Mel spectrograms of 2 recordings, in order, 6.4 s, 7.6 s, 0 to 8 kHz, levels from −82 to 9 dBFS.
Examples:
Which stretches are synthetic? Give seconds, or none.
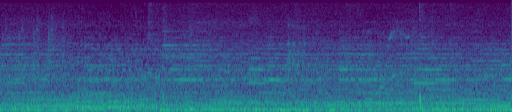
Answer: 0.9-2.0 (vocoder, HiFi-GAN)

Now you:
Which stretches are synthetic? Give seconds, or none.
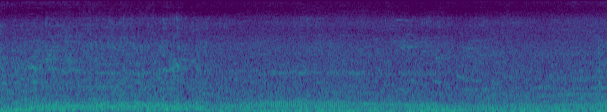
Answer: 0.4-2.6 (vocoder, HiFi-GAN)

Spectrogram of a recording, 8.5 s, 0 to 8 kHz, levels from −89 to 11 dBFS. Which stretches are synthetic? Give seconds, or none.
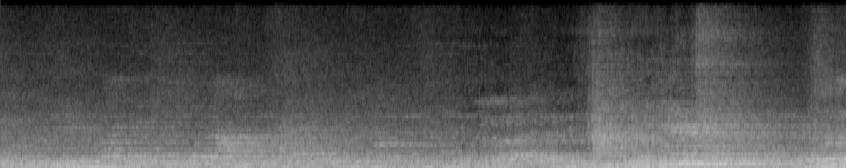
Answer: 4.6-5.1 (vocoder, HiFi-GAN); 5.5-6.8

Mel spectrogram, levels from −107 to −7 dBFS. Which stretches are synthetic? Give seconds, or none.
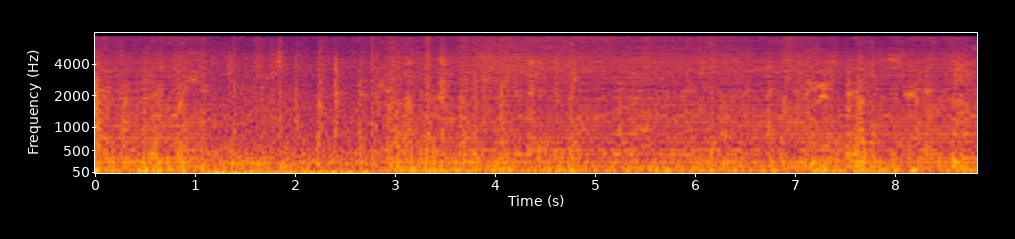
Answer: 0.0-1.1 (vocoder, HiFi-GAN); 2.9-8.8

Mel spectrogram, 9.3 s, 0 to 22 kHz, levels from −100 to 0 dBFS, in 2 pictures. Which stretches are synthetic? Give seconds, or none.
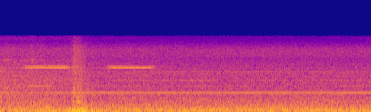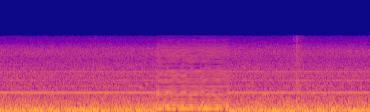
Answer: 6.6-7.5 (vocoder, HiFi-GAN)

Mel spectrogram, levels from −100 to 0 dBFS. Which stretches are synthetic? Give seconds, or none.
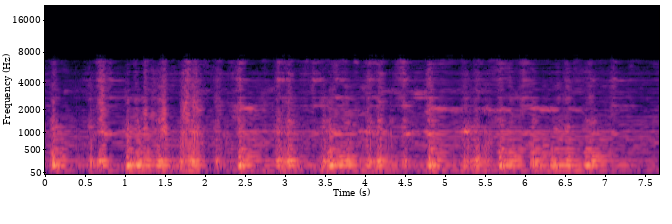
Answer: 0.0-7.7 (vocoder, HiFi-GAN)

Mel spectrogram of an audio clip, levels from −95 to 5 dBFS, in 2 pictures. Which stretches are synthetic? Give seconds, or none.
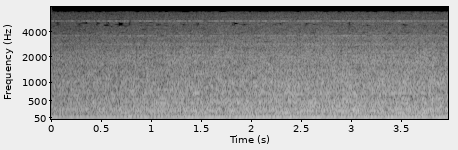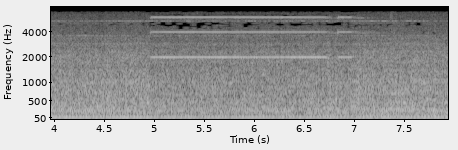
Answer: none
